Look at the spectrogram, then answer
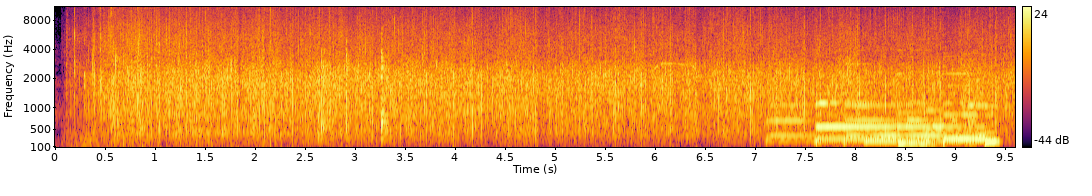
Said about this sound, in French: On peut d'ailleurs euh, l'applaudir, ce garçon. Oui, ah, ça, mérite des applaudissements.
